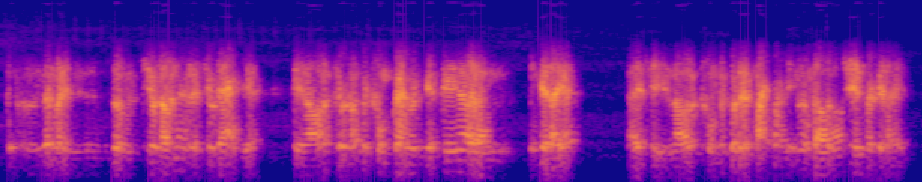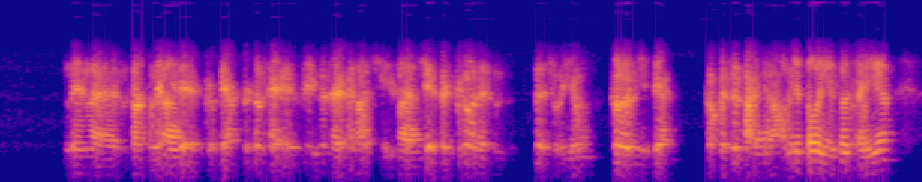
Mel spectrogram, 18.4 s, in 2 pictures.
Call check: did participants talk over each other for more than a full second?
Yes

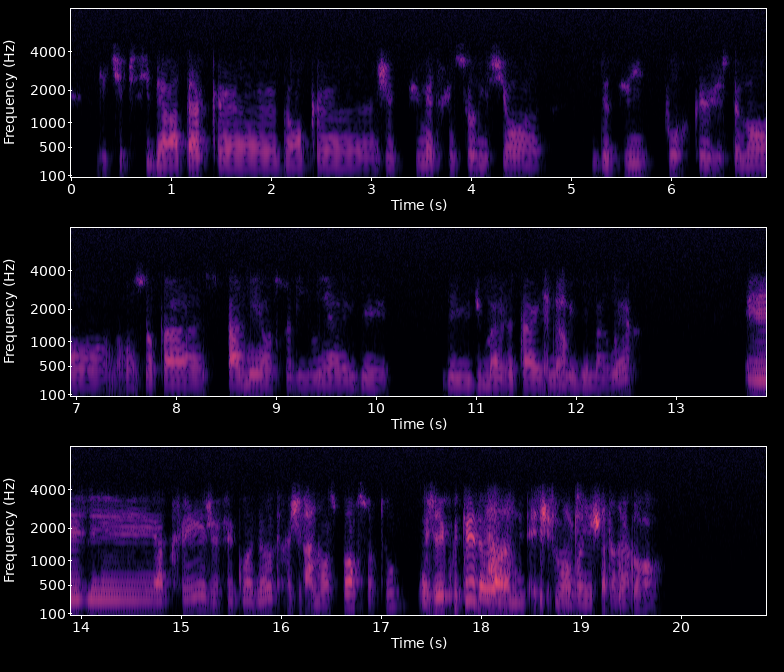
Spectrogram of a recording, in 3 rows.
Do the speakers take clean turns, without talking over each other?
No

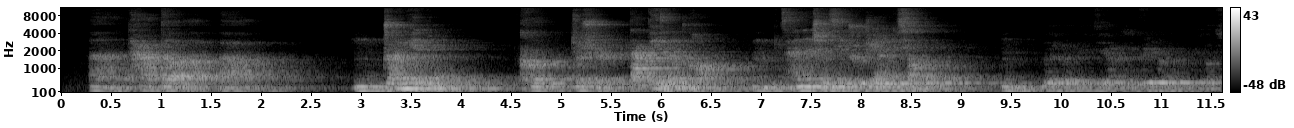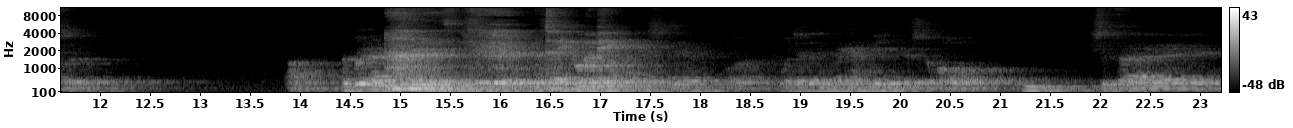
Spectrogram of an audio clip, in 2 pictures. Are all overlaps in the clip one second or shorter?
No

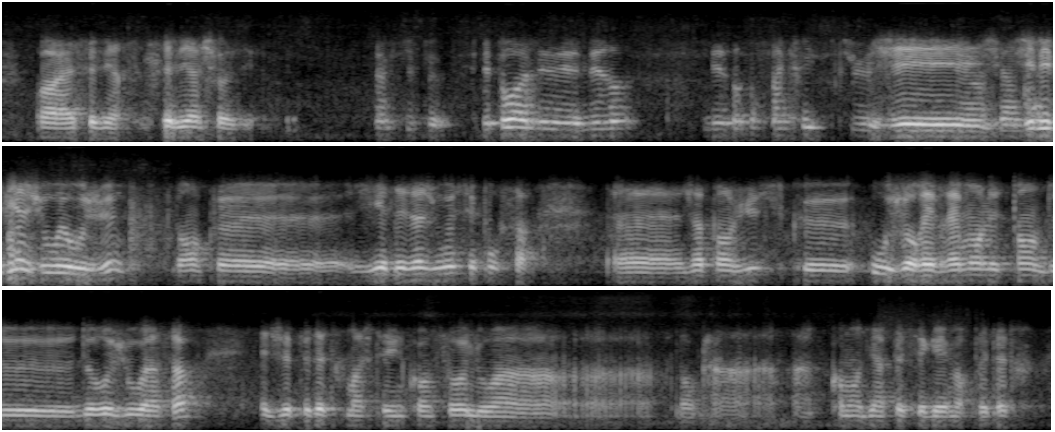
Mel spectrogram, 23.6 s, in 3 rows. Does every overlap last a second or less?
No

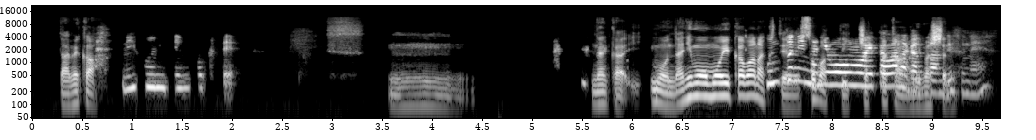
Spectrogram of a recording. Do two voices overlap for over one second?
Yes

